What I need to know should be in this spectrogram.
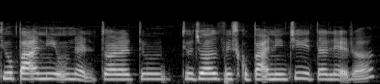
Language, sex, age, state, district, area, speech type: Nepali, female, 18-30, West Bengal, Kalimpong, rural, spontaneous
